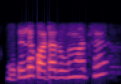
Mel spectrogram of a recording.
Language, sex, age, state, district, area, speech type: Bengali, female, 30-45, West Bengal, Darjeeling, urban, conversation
